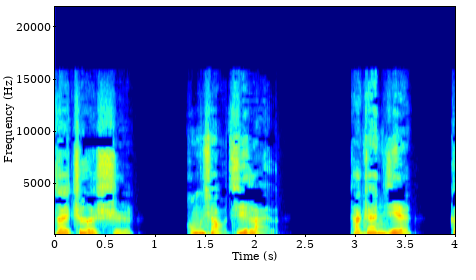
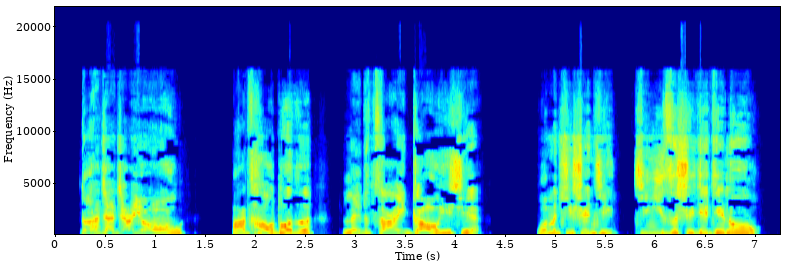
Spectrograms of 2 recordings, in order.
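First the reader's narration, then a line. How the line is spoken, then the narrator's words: Excited shouting. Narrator (Chinese): 图图将军更来劲儿了，喊了起来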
